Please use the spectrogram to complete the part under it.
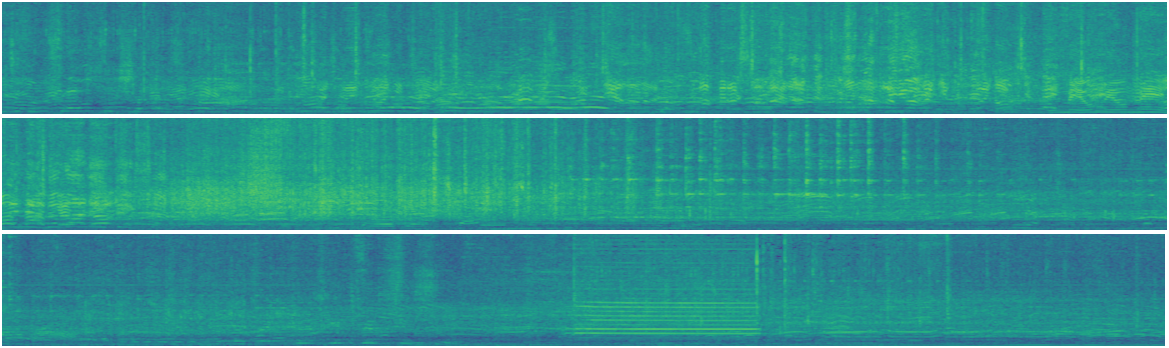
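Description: Skis and poles scrape and swish on hard snow.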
